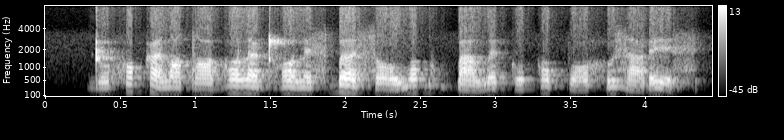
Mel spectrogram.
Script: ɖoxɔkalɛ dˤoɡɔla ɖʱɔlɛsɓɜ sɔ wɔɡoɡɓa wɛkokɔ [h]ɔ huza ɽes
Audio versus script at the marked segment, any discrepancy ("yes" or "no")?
yes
